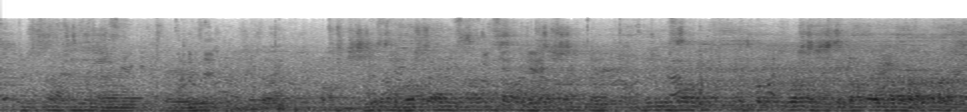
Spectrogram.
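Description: A man talks with animation through a microphone and loudspeakers outdoors.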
